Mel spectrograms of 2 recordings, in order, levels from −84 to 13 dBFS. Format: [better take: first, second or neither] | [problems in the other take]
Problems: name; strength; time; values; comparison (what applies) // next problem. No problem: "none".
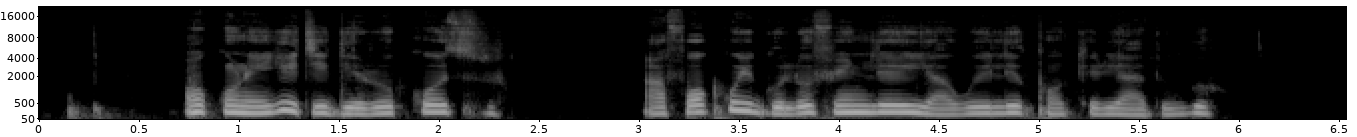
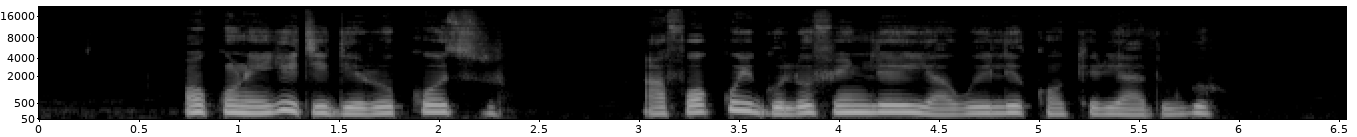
second | noise reduction (neural mask model Resemble Enhance denoiser)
